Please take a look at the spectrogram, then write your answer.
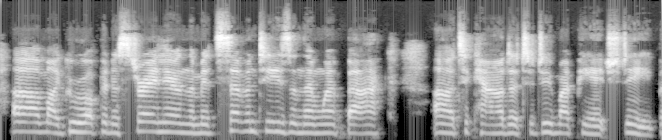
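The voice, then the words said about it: Australian accent. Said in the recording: “We then moved to Australia, hence the accent.”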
